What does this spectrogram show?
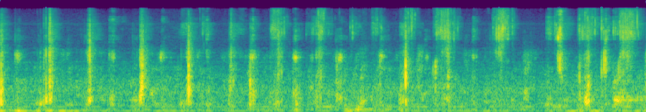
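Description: A person eating close to the microphone: chewing and biting, with irregular sharp mouth clicks and crunches several times a second.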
